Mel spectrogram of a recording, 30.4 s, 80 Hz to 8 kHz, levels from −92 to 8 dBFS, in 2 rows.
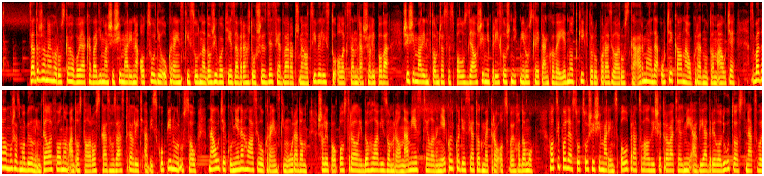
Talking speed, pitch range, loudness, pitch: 150 wpm, 165-190 Hz, -22 LUFS, 175 Hz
